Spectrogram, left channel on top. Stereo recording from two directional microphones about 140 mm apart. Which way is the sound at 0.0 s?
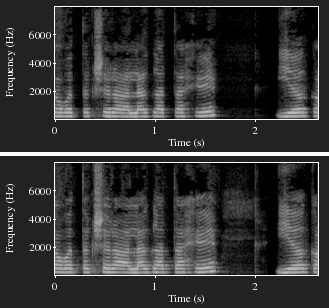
35° right (ahead or behind).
